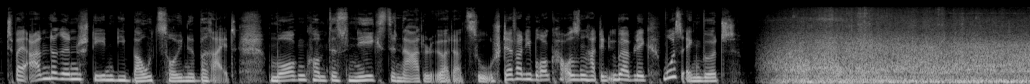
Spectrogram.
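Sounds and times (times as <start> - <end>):
speech: 0.1 - 8.0
road traffic of cars and trucks on a two-lane city ring road: 7.6 - 10.3.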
